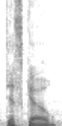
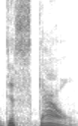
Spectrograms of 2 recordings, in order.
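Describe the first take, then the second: First: The name ends with an 'oh' sound. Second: The name ends with an 'ow' sound. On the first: This is the current form of the name. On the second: This is the original form of the name.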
